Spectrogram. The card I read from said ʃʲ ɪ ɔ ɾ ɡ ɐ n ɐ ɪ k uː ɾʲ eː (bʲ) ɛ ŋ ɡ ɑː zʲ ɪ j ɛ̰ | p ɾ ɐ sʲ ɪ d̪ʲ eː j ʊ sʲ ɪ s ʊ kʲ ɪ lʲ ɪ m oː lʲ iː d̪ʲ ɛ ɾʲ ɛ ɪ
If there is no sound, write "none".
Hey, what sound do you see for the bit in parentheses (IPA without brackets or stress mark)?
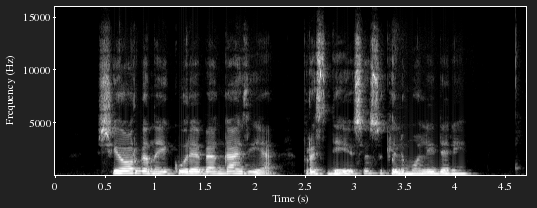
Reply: bʲ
